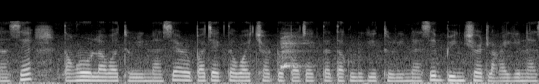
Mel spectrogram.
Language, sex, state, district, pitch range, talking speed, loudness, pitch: Nagamese, female, Nagaland, Dimapur, 165-180 Hz, 265 wpm, -15 LUFS, 170 Hz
